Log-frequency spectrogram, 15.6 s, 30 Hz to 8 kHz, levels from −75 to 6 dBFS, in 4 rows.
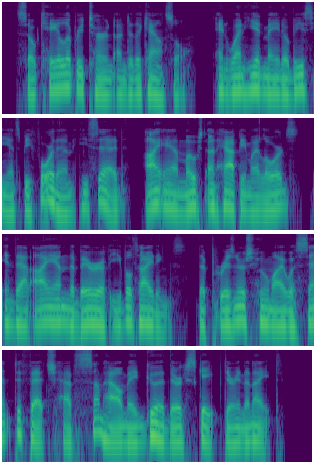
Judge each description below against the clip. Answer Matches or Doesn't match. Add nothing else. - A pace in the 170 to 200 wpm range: Matches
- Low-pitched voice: Matches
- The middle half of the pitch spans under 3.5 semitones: Matches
